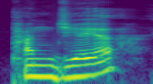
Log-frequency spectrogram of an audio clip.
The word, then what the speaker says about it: Pangaea: Divergence began perhaps about 150 million years ago with the fracture of, now you're going to have to tell me how to pronounce this because I'm going to stumble, I think, the fracture of Pangaea, is that right? – That sounds pretty good to me.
